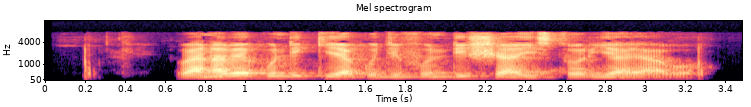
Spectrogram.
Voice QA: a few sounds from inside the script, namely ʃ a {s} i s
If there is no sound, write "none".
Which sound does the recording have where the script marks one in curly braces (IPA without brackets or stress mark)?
h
